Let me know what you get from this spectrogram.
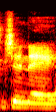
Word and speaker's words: Janae: I think it's like Janae or... – Yeah, it says pronounced Janae at the bottom of the boom.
